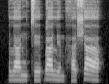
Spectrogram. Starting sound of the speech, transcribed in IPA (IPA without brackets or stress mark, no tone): l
